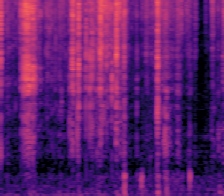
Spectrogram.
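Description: A plastic courier mailer being torn open by hand: a rip about a quarter second in, then scattered crinkling of the plastic.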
